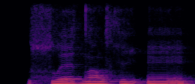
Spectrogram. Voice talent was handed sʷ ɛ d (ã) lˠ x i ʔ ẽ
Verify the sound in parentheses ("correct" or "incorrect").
correct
